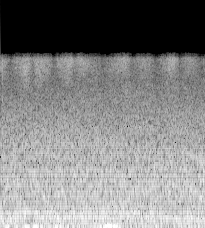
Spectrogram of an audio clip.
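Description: Chalk scrapes on a board.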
